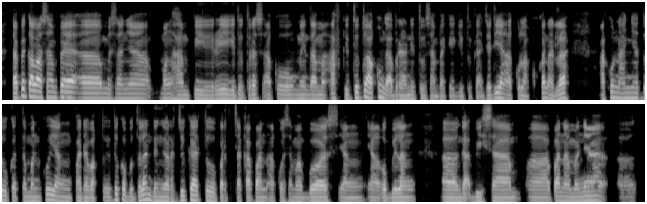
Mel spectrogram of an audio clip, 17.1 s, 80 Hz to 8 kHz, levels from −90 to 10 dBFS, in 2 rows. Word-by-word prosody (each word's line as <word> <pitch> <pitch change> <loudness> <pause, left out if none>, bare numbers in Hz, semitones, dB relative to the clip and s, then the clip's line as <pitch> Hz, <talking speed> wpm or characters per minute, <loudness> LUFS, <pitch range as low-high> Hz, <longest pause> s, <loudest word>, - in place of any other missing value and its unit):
Tapi 155 +8 +5
kalau 185 -3 +10
sampai, 170 -1 +4
eee, 150 0 +3
misalnya 145 0 -3
menghampiri 125 0 -1
gitu, 125 -1 -6
terus 130 -1 -3
aku 125 0 -3
minta 130 0 -1
maaf 130 +4 -4
gitu 140 +4 -1
tuh, - - +4
aku 165 +2 +4
nggak - - +4
berani 115 +1 -1
tuh, 110 -1 -8
sampai 110 +1 -6
kayak 105 0 -9
gitu, 105 +1 -15
Kak. 105 0 -7
Jadi 135 +8 0
yang 130 - -2
aku 115 +1 -6
lakukan 115 +9 -2
adalah, 140 +6 +3 0.4
aku 125 +7 -2
nanya 155 0 -1
tuh 145 -2 -1
ke 130 - -1
temanku 125 +5 -2
yang 125 -4 -1
pada 115 0 -2
waktu 125 +1 -4
itu, - - +2
kebetulan 155 +2 +2
denger 125 -2 0
juga 145 +2 +4
tuh, 135 -3 0
percakapan 120 0 -2
aku 115 +1 -7
sama 120 -1 -3
bos, 115 -2 +3
yang 110 0 -3
yang 115 -2 -2
aku 115 -2 +1
bilang, 115 0 +2 0.4
eee, 115 -1 +5
nggak 120 -3 +2
bisa, 115 0 +1
eee, 115 0 -4
apa 135 - +4
namanya, 130 +3 +1 0.2
eee, 120 0 -12
125 Hz, 190 wpm, -23 LUFS, 115-140 Hz, 0.4 s, kalau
